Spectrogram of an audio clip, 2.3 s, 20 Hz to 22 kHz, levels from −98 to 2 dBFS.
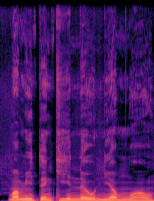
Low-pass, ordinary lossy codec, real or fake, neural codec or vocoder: none; none; real; none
